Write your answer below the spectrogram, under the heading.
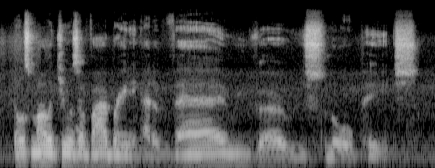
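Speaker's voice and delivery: slowed, drawn-out, warped robot-like voice. Showing that the voice is an instrument, without vocal manipulation: slowed-down warped voice. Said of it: "I slowed down my voice".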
